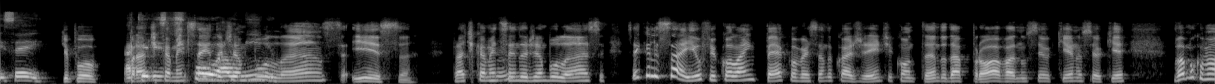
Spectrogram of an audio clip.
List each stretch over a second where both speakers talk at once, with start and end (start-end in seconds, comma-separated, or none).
1.2-2.8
